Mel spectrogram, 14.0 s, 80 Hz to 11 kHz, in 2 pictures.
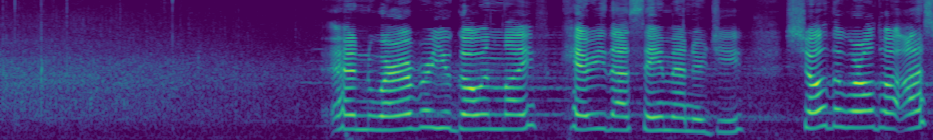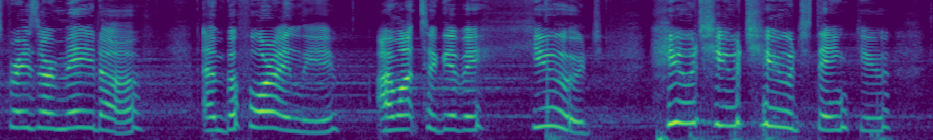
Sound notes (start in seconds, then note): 0.0 applause; 0.0 cheering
